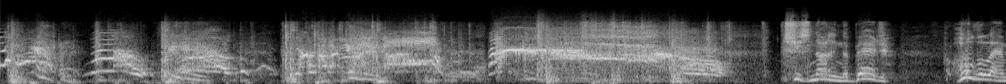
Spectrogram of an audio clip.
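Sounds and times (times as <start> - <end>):
thud of door being forced: 0.0 - 7.3
speech: 8.0 - 10.0.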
